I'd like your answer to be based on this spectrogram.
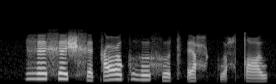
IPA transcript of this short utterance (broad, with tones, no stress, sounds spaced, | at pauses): ɦ ɛ˥ x ɛ˥ ʃ x ɛ˧ k ʕ o˥ k ɦ ʊ˥ x ʊ˧ t͡sʼ ɛ˧ ħ k u˩ ħ tˤ u˧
